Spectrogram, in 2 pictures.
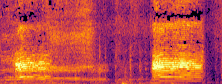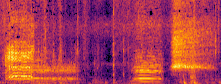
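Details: Young Garut petet sheep, around three months old, being sent to Purwakarta, Indonesia, bleat repeatedly: five tremulous, harmonic-rich calls roughly every one to two seconds, overlapping from several animals.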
